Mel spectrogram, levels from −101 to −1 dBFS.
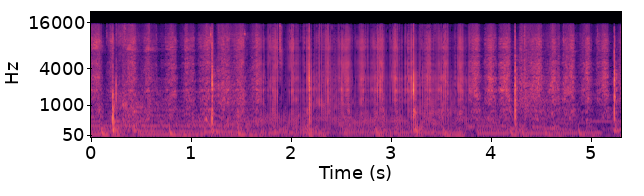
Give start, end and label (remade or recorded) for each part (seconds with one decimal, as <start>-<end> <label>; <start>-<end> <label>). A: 0.0-1.7 recorded; 1.7-3.8 remade; 3.8-5.3 recorded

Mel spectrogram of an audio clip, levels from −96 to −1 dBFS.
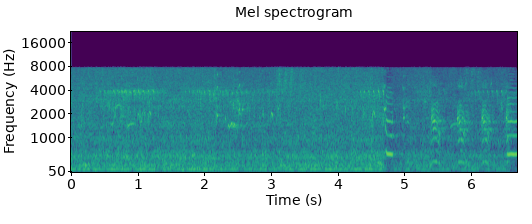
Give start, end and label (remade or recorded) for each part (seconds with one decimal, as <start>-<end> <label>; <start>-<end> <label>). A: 0.0-6.7 recorded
